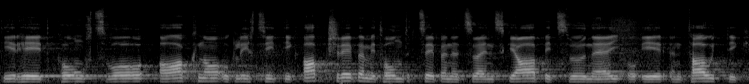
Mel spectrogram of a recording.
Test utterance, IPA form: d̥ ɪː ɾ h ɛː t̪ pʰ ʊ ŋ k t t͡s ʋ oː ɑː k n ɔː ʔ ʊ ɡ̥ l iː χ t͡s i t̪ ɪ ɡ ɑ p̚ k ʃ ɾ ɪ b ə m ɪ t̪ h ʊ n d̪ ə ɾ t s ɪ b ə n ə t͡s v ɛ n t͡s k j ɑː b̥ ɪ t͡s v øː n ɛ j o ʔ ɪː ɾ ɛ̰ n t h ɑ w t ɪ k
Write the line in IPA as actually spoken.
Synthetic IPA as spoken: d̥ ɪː ɾ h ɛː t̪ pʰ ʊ ŋ k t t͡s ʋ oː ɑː k n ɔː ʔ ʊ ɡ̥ l iː χ t͡s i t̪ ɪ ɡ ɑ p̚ k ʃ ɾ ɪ b ə m ɪ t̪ h ʊ n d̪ ə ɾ t s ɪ b ə n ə t͡s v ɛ n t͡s k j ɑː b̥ ɪ t͡s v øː n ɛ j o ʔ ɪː ɾ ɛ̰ n t h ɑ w t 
